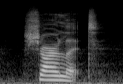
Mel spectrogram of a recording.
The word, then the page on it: charlotte: American English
